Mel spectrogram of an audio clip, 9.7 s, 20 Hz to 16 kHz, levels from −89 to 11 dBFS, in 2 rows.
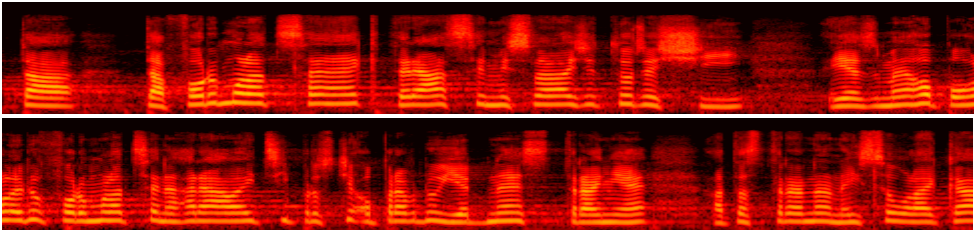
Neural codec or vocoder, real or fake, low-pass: none; real; 10.8 kHz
